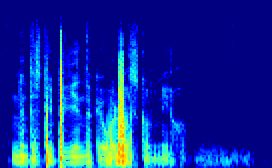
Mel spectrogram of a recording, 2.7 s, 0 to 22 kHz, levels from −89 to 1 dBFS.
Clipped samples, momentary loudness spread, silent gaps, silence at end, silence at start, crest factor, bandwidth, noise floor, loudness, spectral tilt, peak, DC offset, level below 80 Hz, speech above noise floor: under 0.1%; 17 LU; none; 1 s; 0.15 s; 28 dB; 13 kHz; -67 dBFS; -27 LUFS; -4.5 dB/octave; -2 dBFS; under 0.1%; -50 dBFS; 38 dB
